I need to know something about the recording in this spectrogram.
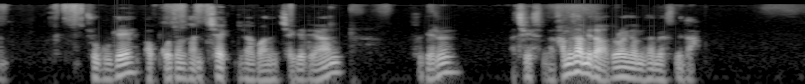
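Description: A middle-aged man talks calmly and close to the microphone.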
